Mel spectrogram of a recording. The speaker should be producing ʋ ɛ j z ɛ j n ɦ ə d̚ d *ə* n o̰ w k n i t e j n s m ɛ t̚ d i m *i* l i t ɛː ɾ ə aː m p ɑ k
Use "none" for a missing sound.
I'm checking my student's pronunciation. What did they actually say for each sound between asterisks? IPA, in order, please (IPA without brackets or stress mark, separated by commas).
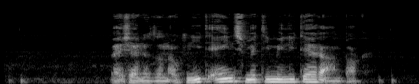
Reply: ɑ, i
